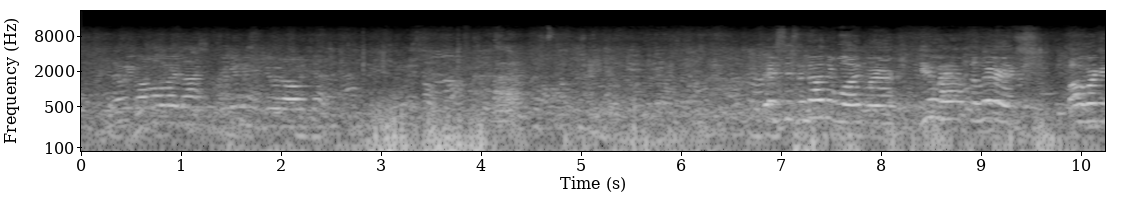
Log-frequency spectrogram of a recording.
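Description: A brass band plays a festive tune outdoors.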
